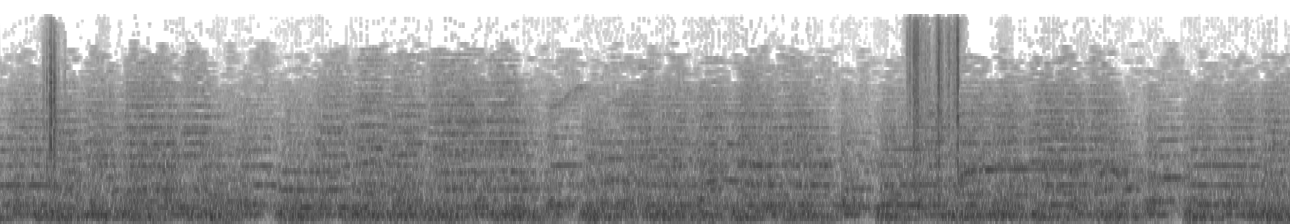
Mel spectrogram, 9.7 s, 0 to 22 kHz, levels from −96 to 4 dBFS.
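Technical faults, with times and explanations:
0.32–0.49 s and 6.80–7.19 s, cable scratch noise: two bursts of dense, irregular crackle and rustle sit over the sound, the first lasting under a fifth of a second and the second about 0.4 s. Each is roughly as loud as the wanted signal. The likely cause is a worn cable, connector or control being moved, with its contact resistance fluctuating rapidly and adding that uneven noise.
5.55–5.59 s, compressed frames skipped: the audio jumps forward by about a tenth of a second, which fits roughly two missing frames of 46.4 ms each. Those frames were never decoded, either absent from the stream or rejected as corrupt.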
